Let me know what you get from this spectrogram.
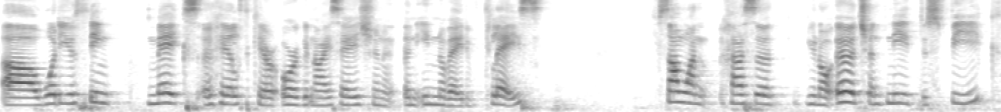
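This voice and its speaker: A woman's voice: fairly high pitch, fairly bright tone. A woman hosting a conference session, lightly teasing the audience. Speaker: event host. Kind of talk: stage announcement, audience prompting.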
